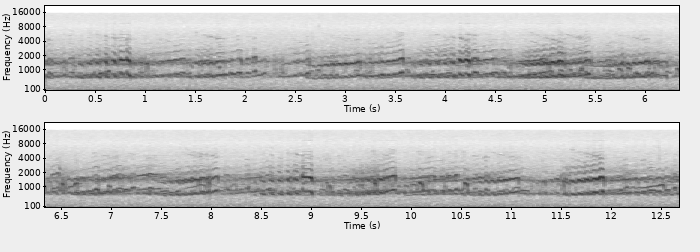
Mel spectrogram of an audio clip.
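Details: Mountain brown frog (Rana ornativentris) chorus in the Kuma Basin, Kumamoto, Japan: many frogs calling at once in dense, overlapping chuckling pulses, a steady rolling wash with louder bursts near one, four and twelve seconds.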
